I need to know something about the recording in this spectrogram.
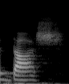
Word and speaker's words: Dash: major to distinguish yes but the pronunciation is the same it is Dash yes yes Das is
